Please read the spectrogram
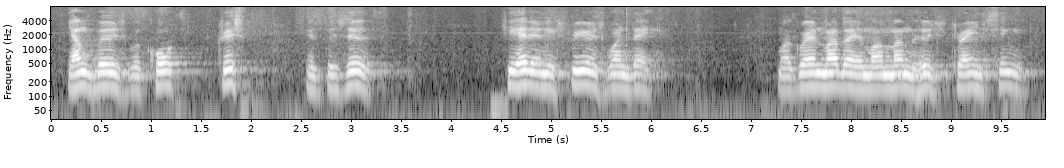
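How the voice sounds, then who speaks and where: Amid audible room echo, a man talks fairly slowly at a fairly high pitch in a monotone, flat delivery, leaving long, frequent pauses. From New Zealand, Hawke's Bay (Māori community). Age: 80s+. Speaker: Māori elder giving evidence. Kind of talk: testimony at public hearing.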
